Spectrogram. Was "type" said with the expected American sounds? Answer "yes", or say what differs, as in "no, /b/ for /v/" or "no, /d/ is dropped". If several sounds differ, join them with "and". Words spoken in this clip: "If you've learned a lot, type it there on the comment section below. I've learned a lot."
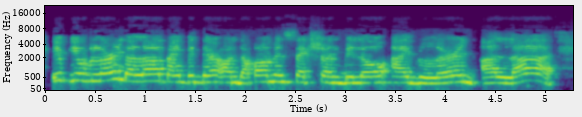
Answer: no, /b/ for /p/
